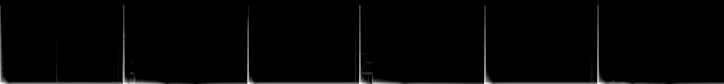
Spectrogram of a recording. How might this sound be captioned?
THIS IS NOT A PERFECT LOOP!it was sampled by me inserting a jack over and over into a Casio SK-5. I did the beats by ear, while listening to a metronome set to 100 BPM. it is extremely close though. you don't have to site me if you use this sample in your work, I don't care.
